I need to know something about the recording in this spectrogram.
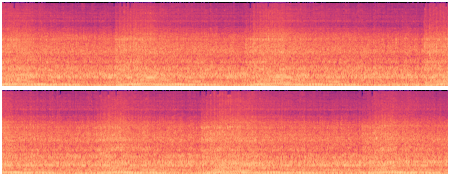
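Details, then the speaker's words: Hero Super Splendor single-cylinder motorcycle, engine rebuilt two months earlier (stood unused one month): steady, loud idle with a heavy, dull knock pulsing through it, attributed to the crank assembly. "तो इस तरह का sound है इसके अंदर। जैसे सलो में भी देख पा रहे होंगे वजन साउंड आता है, तो ये साउंड जो हमारा करेंग असेंबली का ही होता है।"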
